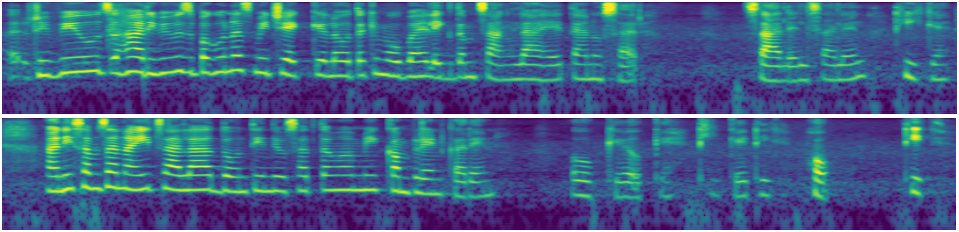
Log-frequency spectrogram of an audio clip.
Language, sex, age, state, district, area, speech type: Marathi, female, 18-30, Maharashtra, Ratnagiri, urban, spontaneous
